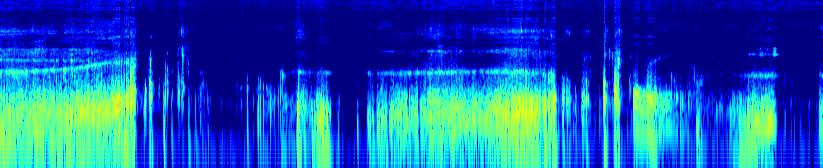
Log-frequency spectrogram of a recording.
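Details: Stomach growling (borborygmi): long, loud, low gurgling growls with bubbly pops between them.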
